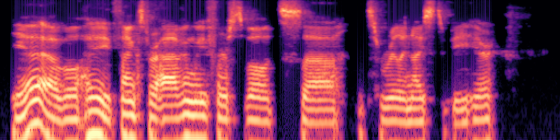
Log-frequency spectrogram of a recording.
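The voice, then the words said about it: Scottish accent. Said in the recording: “calling in from Scotland, so we get another wonderful accent on the show”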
